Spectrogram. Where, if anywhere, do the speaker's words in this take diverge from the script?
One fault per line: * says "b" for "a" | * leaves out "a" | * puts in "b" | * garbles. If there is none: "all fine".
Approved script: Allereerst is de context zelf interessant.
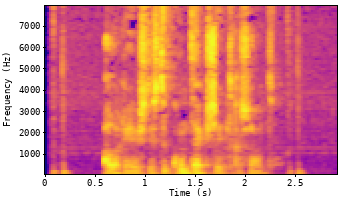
* leaves out "zelf"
